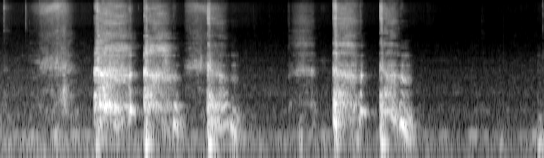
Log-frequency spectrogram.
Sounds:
Cough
